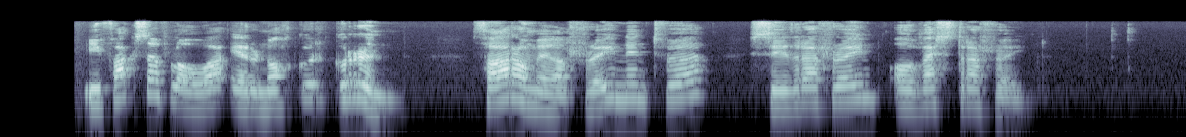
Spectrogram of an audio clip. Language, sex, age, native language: Icelandic, male, 40-49, Icelandic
